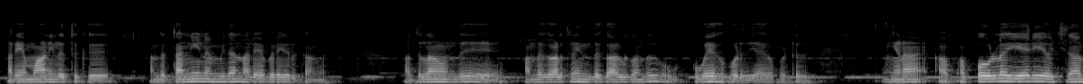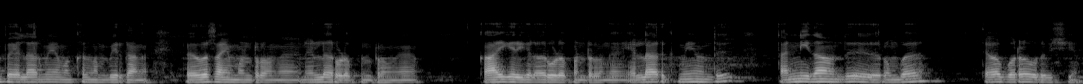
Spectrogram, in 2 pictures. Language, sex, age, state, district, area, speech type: Tamil, male, 45-60, Tamil Nadu, Mayiladuthurai, rural, spontaneous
